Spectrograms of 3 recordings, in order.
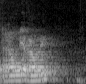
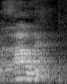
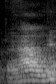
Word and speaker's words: Gaune: Y, lógicamente, dije Raune, No, es que es Gaune. Es que los iberos pronunciaban Gaune, como los franceses. Gaune o Jaune.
